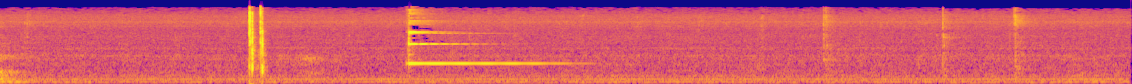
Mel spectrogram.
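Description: A sharp double click, then about a second later a single bright bell ding that rings out and fades over about a second and a half: the sound effect of an on-screen subscribe-button and notification-bell animation.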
